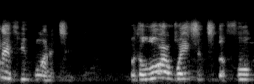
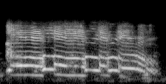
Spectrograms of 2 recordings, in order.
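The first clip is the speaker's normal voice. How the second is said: anguished cry; 8 semitones higher, 3 dB louder than usual. Acted. Imagined loser crying out.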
